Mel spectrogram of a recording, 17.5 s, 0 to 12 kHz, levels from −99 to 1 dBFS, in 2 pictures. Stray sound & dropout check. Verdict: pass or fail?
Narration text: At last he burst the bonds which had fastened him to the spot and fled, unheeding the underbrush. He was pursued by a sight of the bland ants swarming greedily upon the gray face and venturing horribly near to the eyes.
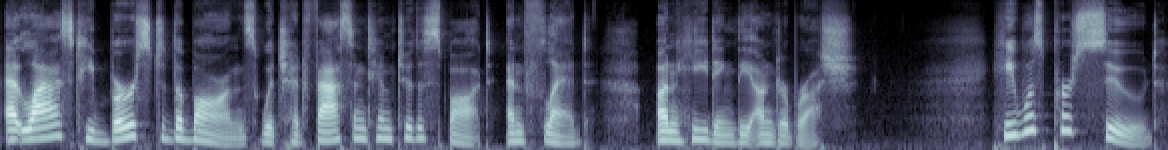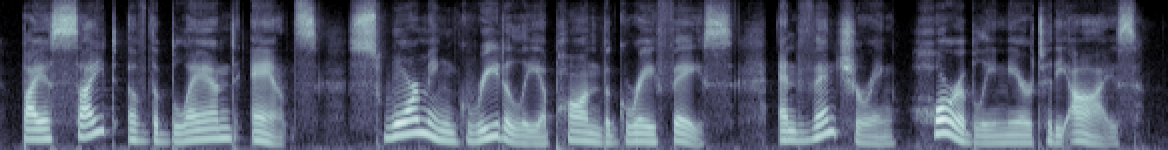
pass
